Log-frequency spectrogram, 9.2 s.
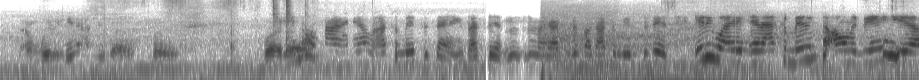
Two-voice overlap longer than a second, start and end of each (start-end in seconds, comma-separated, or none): none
